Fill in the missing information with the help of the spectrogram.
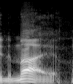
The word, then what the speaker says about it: Mnemonic: The M is silent. Okay. You know? I mean, you got to say it. It's Johnny Mnemonic.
